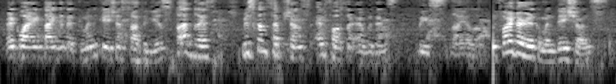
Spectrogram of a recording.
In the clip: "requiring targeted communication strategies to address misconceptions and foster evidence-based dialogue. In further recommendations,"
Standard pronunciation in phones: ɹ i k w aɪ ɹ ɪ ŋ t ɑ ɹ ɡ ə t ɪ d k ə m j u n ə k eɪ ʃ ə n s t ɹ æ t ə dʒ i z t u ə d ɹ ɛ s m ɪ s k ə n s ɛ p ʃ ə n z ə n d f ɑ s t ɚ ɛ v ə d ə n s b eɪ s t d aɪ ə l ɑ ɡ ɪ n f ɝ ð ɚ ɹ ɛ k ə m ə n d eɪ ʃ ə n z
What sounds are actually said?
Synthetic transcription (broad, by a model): ɹ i k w aɪ ɹ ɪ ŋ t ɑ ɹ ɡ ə t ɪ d k ə m j u n ə k eɪ ʃ ə n s t ɹ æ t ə dʒ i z t u ə d ɹ ɛ s m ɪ s k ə n s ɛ p ʃ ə n s ə n d f ɑ s t ɚ ɛ v ə d ə n s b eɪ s d aɪ ə l ɑ ɡ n f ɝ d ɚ ɹ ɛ k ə m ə n d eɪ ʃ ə n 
